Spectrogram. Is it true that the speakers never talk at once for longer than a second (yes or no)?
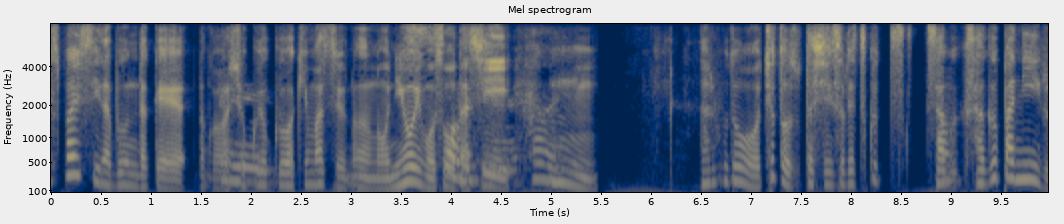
no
